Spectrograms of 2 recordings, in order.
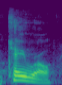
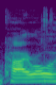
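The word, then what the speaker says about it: Kairo: Uh you'll like my character um Cairo or Cro. I call him Cro, but some people going to call him Cairo.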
